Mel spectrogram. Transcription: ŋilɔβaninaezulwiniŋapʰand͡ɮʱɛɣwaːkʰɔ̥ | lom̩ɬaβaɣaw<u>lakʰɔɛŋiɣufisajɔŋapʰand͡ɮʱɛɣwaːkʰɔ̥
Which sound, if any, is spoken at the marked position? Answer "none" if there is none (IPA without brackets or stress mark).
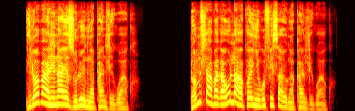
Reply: u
